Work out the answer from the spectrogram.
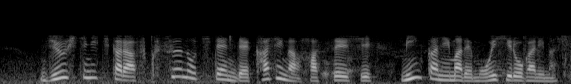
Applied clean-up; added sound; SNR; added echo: none; none; none; none.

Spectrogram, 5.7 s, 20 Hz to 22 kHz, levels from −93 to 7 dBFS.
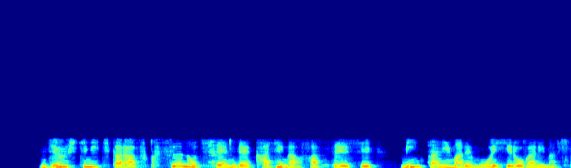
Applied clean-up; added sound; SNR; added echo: neural mask model DeepFilterNet 3.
